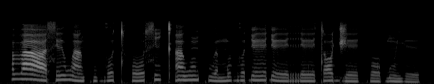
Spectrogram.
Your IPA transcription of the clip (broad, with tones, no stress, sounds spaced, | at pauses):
v aː˦˨ s ɪ˦ w ã˨ kʷ ɪ˨ ɡ o˦ tʰ o˨˦ s i˦ kʼ ã˦ w ũ˦ kʷ ɛ˨ m ʊ˦ ɡ ʊ˦ ɗ eː˦ ɗ eː˨ r eː˨ t ɔ˦ d͡ʒ eː˨ k o˨ ɓ ũ˨ j ɪ˨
